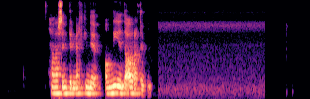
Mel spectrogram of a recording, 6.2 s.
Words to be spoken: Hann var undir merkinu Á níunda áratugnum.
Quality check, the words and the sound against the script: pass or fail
pass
